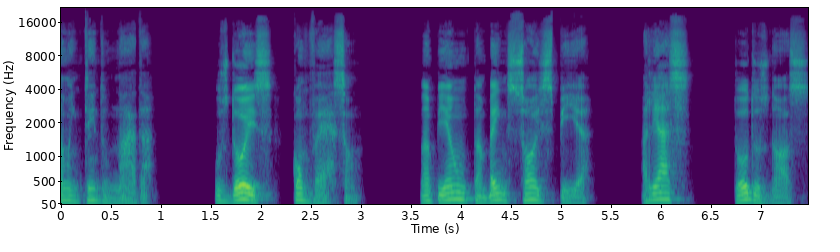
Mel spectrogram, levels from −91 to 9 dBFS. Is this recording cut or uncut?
cut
